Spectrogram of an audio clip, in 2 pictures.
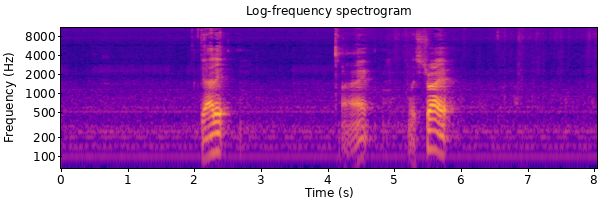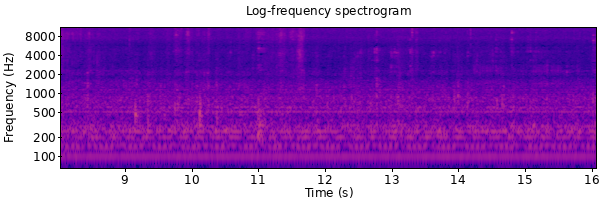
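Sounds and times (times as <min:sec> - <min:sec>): steady low hum: 0:00.0 - 0:16.0
faint chewing: 0:06.3 - 0:16.0.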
